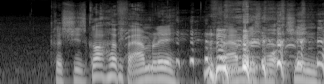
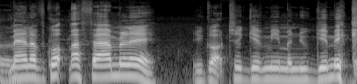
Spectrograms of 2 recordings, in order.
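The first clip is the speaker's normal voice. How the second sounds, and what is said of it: Put-on Scottish accent. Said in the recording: “You have to do your Scottish accent.”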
